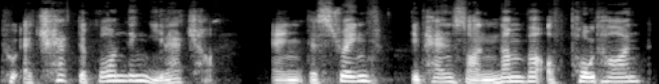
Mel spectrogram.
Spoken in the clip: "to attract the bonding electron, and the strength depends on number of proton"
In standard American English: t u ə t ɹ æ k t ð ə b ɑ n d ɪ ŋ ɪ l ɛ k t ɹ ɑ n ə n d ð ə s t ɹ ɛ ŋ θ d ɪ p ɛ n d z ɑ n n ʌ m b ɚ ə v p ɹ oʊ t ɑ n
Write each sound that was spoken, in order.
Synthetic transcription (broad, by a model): t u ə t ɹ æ k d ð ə b ɑ n d ɪ ŋ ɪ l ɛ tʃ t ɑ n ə n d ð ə s t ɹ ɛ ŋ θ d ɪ p ɛ n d s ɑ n n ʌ m b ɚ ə f p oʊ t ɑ n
